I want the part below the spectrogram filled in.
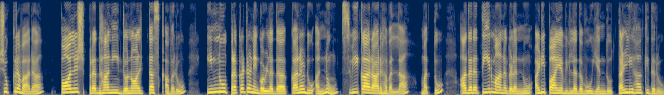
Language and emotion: Kannada, neutral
